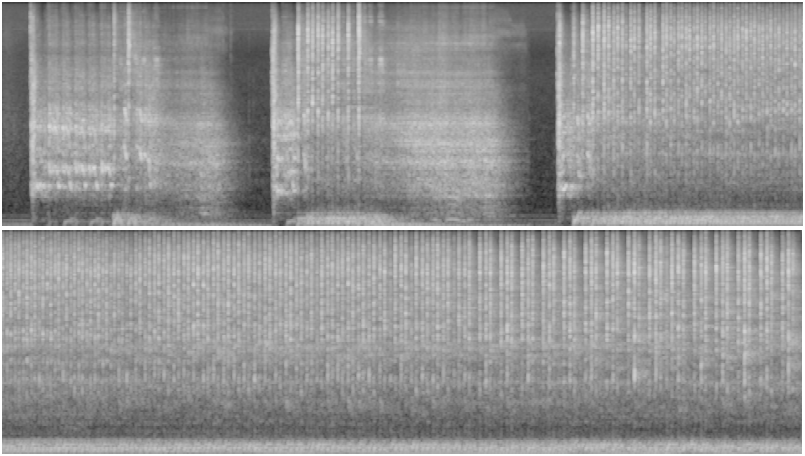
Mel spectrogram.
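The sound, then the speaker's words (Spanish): A Harley-Davidson motorcycle's electric starter motor cranks in two loud bursts before the engine catches. It then settles into a loud, steady, throbbing idle that runs on alone. “Es un sonido militar, realmente. Pero es el típico sonido de cualquier Harley.”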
